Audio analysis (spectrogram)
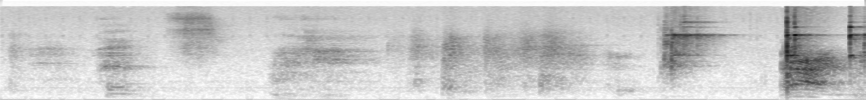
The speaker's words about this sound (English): Right, let's get the top off it. It's got a nice bottle cap. Let's get this cap off and get this beer into a glass.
